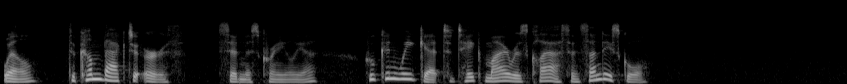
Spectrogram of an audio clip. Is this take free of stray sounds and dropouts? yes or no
yes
